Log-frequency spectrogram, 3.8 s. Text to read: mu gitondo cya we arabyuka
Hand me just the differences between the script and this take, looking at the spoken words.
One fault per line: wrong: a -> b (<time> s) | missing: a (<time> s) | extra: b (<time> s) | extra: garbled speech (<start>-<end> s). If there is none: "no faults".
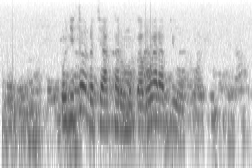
extra: kare umugabo (1.7 s)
